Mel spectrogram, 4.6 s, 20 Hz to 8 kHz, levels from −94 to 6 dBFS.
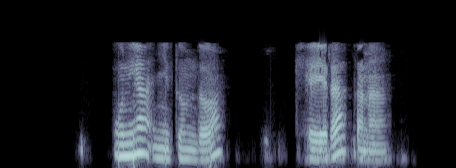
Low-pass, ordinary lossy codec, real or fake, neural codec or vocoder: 7.2 kHz; AAC, 16 kbps; real; none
